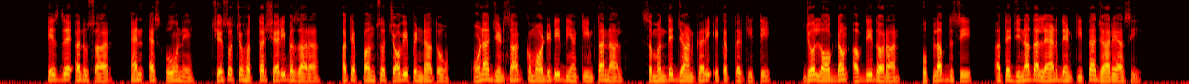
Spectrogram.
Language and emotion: Punjabi, neutral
